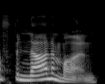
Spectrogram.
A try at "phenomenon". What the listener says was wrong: you said a phenomen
